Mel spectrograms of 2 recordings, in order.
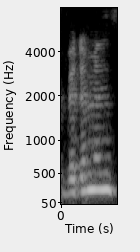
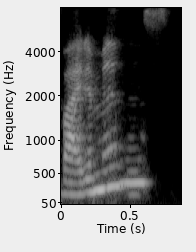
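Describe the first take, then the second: First: It is said in a South African accent. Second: It is said in an American accent.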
